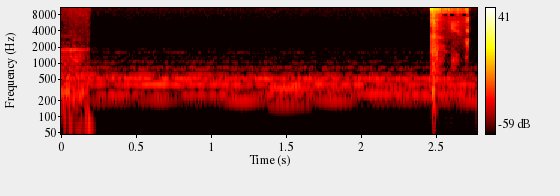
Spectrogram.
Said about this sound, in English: Uh, I need to get my fan to quiet down on my computer. Can you guys hear that in the background really badly?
